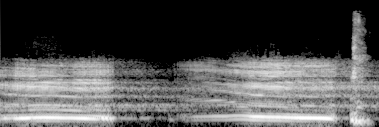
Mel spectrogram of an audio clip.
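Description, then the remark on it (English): A deer buck calling from far off in a canyon: two long, drawn-out, moaning bellows, each sustained for over a second, the second ending in a brief sharp burst. “It's a deer in a distant canyon.”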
